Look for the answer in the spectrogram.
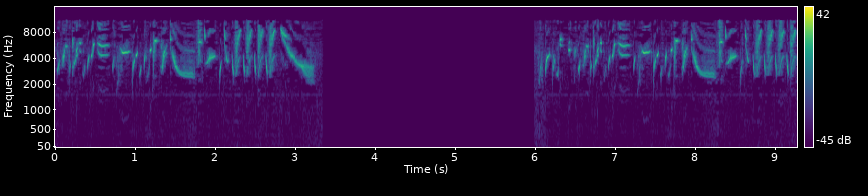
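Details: A goldfinch sings to teach young birds and get females ready: two long phrases of sparkling rapid twittering, mixing clear notes, buzzes and fast descending trills, with a silent pause between.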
